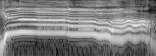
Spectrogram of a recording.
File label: Phrase Male; Vengeance Samples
